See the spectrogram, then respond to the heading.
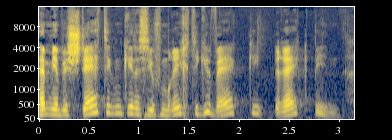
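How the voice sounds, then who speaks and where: A man talks at a very fast pace with ordinary pitch variation. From eastern Switzerland. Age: 30s. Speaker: pastor. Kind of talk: sermon.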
